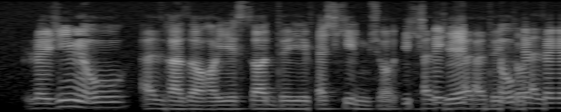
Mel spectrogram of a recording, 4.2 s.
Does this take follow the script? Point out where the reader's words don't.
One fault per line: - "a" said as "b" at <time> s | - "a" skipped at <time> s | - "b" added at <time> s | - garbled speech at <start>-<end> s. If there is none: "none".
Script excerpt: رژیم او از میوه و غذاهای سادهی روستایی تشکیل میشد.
- "میوه و" skipped at 1.3 s
- "روستایی" skipped at 2.3 s
- garbled speech at 3.1-4.2 s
